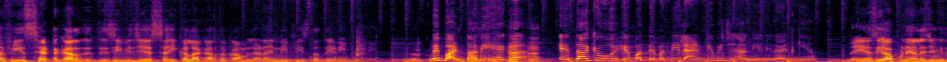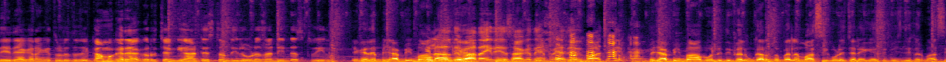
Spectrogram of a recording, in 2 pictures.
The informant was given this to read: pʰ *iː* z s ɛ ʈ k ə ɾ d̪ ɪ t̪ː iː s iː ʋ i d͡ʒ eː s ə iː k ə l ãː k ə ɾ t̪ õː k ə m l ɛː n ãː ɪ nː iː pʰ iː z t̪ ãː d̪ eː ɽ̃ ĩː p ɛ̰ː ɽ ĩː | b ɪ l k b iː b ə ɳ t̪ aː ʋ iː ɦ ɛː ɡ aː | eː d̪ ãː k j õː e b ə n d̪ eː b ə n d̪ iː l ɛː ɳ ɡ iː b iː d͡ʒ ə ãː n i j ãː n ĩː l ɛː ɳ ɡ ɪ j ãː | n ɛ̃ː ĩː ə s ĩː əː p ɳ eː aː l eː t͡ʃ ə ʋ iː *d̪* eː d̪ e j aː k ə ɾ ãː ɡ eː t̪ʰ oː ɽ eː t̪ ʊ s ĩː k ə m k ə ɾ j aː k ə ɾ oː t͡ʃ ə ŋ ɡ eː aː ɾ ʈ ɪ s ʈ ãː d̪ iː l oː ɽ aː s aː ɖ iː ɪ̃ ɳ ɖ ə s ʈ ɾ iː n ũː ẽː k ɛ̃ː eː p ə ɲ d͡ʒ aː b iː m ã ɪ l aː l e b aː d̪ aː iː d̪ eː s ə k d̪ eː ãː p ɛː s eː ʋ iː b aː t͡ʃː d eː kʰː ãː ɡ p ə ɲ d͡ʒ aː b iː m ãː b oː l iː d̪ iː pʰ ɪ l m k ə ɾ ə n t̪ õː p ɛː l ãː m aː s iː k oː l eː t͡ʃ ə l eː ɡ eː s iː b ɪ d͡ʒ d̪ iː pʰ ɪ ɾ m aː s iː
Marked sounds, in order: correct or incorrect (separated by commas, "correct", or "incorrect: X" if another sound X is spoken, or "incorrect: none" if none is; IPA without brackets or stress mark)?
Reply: correct, correct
